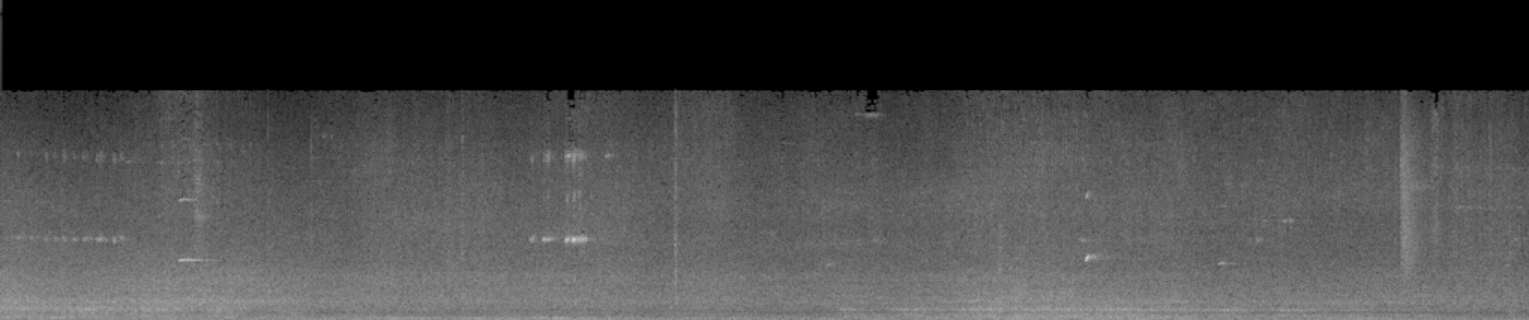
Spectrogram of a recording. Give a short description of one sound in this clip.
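City traffic rumbles steadily nearby, with engines idling and cars passing.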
